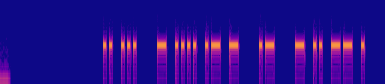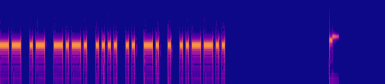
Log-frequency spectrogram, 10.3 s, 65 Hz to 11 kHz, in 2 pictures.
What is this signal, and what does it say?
Morse code, heard as a keyed tone, about 30 wpm, 700 Hz. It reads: IS THAT A TIME MACHINE?
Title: Sentences from Top 1000 Words - Review Part 2 - 30wpm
